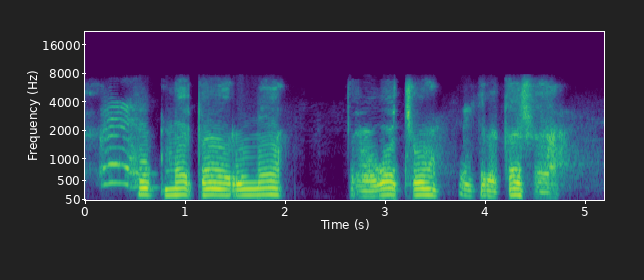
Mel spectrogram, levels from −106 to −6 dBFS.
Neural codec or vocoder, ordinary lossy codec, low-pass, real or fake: codec, 44.1 kHz, 3.4 kbps, Pupu-Codec; Opus, 16 kbps; 7.2 kHz; fake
